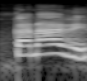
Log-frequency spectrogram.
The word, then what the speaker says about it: canary: First of all, it is not canary. Many people pronounce it as canary, but it's not canary, it's canary. It's canary, it's canary, canary. It's not canary, it's canary. It's can, not can.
